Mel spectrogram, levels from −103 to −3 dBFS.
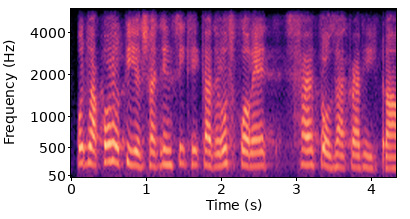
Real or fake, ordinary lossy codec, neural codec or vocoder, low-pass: fake; Opus, 32 kbps; codec, 16 kHz, 0.5 kbps, FreqCodec, larger model; 5.4 kHz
